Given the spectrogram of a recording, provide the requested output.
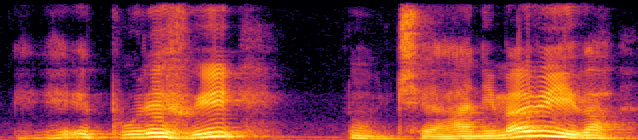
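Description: A grumbling old carpenter mutters to himself in a storybook tale, as a woman reading aloud puts him on. His voice is louder and rougher than the narration, dark and low. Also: animated, measured pace. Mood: fearful. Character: old male carpenter, jovial then frightened.

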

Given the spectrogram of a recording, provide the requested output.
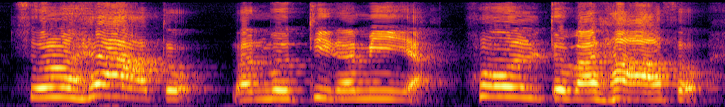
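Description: Storybook: a woman playing a high, wailing wooden puppet boy, tearful and pleading, much higher than her own voice. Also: steady tone, measured pace, darkish tone, roomy sound. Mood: distressed.

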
